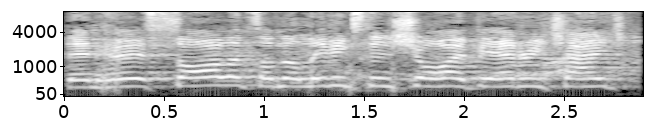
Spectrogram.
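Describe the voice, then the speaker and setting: A man's voice: extremely high pitch, flat delivery, moderate pace. A man with an Australian accent delivering a combative, emphatic speech in parliament, leaning on repetition for force. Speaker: opposition member of parliament. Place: parliament chamber.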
